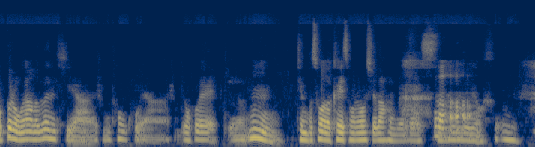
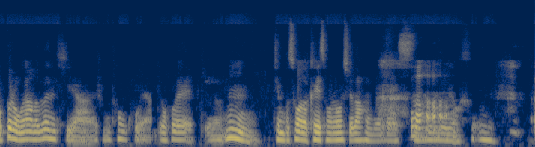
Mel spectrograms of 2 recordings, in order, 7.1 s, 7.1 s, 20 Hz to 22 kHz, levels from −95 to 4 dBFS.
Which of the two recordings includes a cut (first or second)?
second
